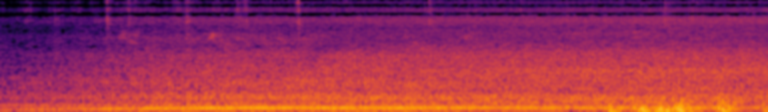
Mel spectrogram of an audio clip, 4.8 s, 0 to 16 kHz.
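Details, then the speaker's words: Curb-found General Electric Thinline window air conditioner, owner thinks 1960–63 open-fan model, 12 amp unit, first start-up with fan only: low hum builds as the fan spins up, then a steady whir without scraping or rattle; fan works normally. "Working just fine. At least the fan, that's just the fan, so we're gonna shut it off."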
